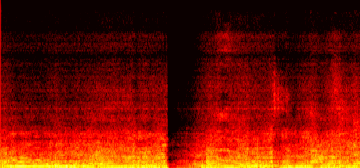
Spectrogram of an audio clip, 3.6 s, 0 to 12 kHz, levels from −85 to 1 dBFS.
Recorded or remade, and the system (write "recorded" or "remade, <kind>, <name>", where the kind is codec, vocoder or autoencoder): remade, codec, SNAC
